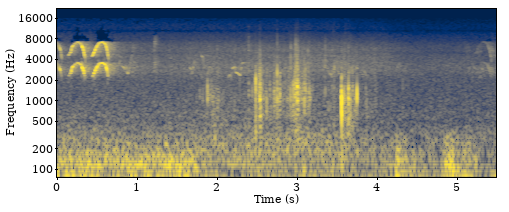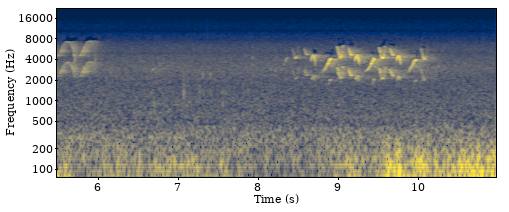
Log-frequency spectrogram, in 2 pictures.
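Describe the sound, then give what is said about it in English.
High, thin birdsongs ring out in short bursts: an American redstart and a common yellowthroat singing, with footsteps crunching through leaves and a low outdoor rumble underneath. “common yellow throat and an American red start.”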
